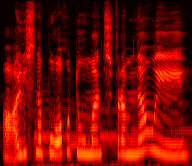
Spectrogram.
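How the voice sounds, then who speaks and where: An eager, supportive young niece in a radio drama. She speaks politely and emphatically in a high voice over a faint music bed. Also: steady tone, moderate pace, bright, forceful tone. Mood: earnest. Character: caring, excitable young niece, supportive and reassuring. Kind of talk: Tagalog radio drama acting.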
